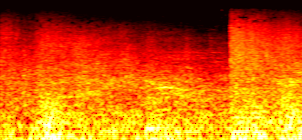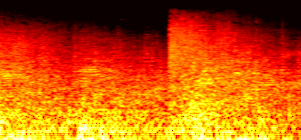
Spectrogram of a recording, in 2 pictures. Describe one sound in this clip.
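A fireball bursts with a fiery whoosh.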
